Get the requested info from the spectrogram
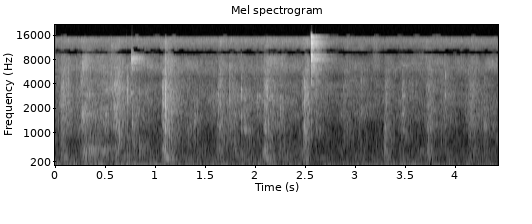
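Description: Close-miked eating sounds: wet chewing and mouth smacks of someone eating marinated pork, with a few sharper clicks of metal chopsticks against the frying pan, over a low steady hum.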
